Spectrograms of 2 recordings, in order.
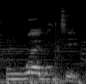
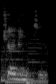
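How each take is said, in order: First: The word begins with a 'kw' sound. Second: The word begins with a plain 'k' sound. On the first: The speaker calls it wrong. "est-ce qu'on dit qualité? Non" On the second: The speaker calls it right. "Comme si c'était un K A"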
